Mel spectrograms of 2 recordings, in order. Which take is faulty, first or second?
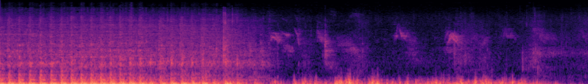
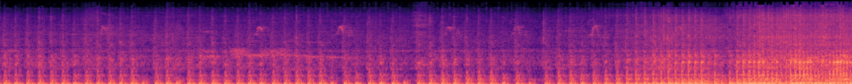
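first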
